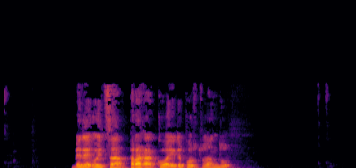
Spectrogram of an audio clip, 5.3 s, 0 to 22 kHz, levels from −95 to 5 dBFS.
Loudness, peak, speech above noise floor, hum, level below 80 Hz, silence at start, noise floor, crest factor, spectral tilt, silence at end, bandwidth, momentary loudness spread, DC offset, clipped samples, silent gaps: -22 LUFS; -4 dBFS; over 69 dB; none; -68 dBFS; 1.1 s; under -90 dBFS; 22 dB; -6 dB/octave; 1.9 s; 11.5 kHz; 12 LU; under 0.1%; under 0.1%; none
